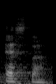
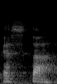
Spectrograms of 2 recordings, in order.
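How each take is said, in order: First: "esta" stressed at the start, ES-ta; "esta" with a light, unstressed final A; stress on first syllable. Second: "está" stressed on the end, es-TÁ; "está" with the second syllable raised; stress on final syllable. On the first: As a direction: lean on the E of "esta". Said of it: "where am I putting the, the emphasis". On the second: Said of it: "where I'm putting the emphasis". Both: Shown as a demonstration.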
